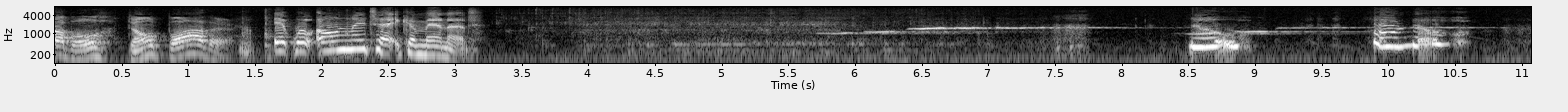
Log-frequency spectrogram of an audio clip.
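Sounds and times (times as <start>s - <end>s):
speech: 0.0s - 3.3s, 8.5s - 9.0s
kettle whistling: 3.6s - 11.0s.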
